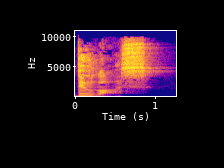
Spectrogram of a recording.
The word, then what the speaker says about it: doulos: It's pronounced doulos.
